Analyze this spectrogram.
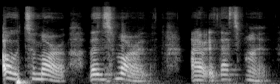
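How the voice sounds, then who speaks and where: A woman's voice: a little high, animated, moderate pace, slightly rough, voice pushed up, poor audio. A woman voicing a courteous, genteel lady in a tabletop role-playing game, polite and a little hesitant.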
